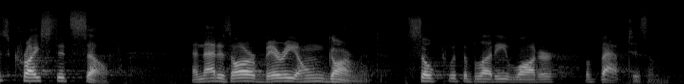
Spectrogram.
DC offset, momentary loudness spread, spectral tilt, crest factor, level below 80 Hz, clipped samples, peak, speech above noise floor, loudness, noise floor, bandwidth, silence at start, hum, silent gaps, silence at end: under 0.1%; 23 LU; -5.5 dB/octave; 22 dB; -72 dBFS; under 0.1%; -12 dBFS; 35 dB; -32 LUFS; -67 dBFS; 13 kHz; 0 s; none; none; 0.35 s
